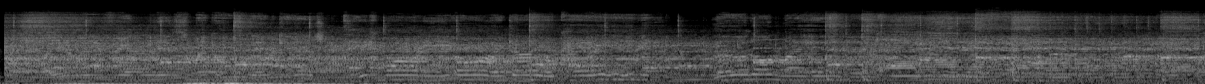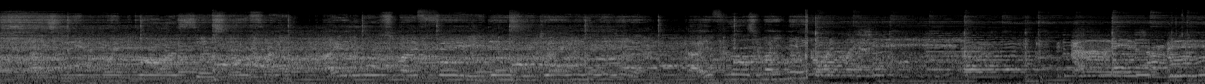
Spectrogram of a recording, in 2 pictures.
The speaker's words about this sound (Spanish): Entonces escuchemos esta canción que me ha llamado la atención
